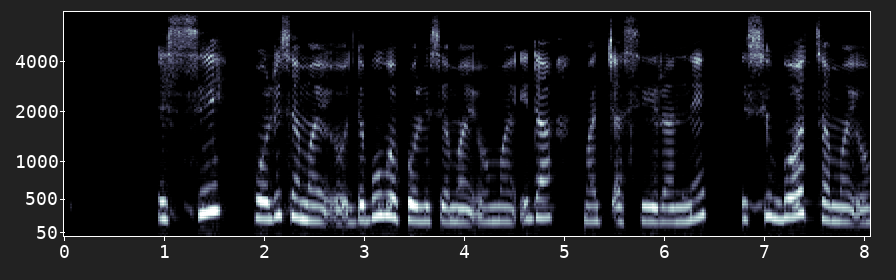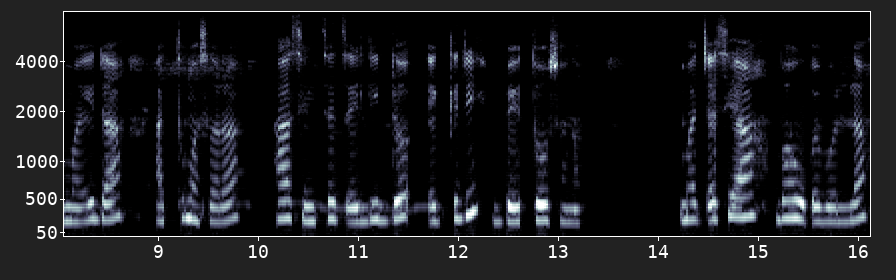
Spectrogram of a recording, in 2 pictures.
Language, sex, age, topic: Gamo, female, 25-35, government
